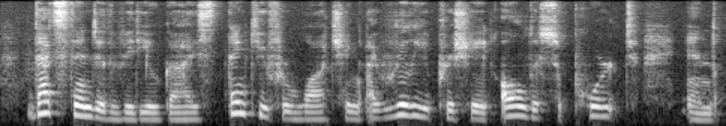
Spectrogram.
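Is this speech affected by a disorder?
No.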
